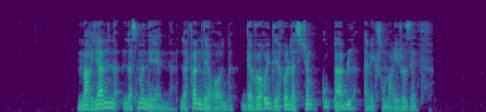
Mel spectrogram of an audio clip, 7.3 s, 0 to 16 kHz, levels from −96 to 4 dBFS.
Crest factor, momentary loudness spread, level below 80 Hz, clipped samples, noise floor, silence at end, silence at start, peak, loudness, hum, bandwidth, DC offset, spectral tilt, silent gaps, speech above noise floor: 24 dB; 10 LU; -56 dBFS; under 0.1%; under -90 dBFS; 0.8 s; 1.15 s; -10 dBFS; -33 LUFS; none; 8.4 kHz; under 0.1%; -5 dB/octave; none; over 57 dB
